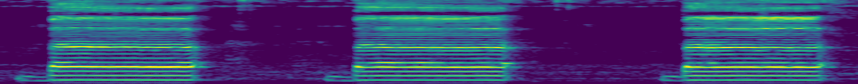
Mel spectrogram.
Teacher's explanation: دونوں ہونٹ مل کر با ادا ہوتا ہے اور اس کو ایک الف کے برابر کھینچ کر پڑھیں۔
